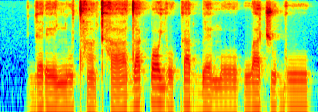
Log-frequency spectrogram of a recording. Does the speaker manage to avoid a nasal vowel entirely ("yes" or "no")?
no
